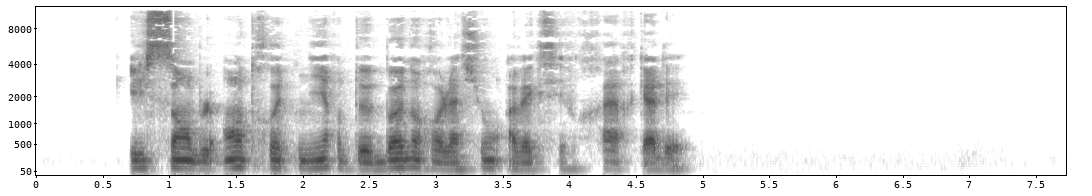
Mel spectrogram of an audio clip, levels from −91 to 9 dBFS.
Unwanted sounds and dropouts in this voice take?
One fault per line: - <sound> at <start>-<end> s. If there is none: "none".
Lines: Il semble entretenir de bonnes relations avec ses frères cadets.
none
